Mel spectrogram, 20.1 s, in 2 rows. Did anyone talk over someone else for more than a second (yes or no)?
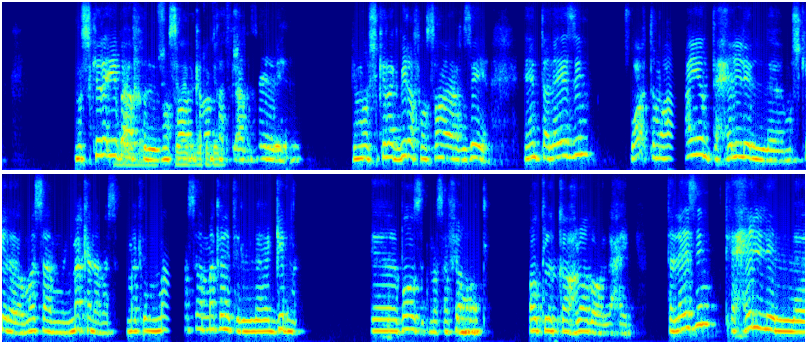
yes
